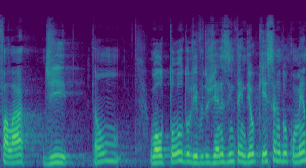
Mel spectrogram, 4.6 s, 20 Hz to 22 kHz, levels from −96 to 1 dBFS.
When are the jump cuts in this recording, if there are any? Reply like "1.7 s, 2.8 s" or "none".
1.3 s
